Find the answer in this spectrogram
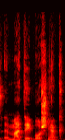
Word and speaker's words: Matej Bosnak: Okay, so the real pronunciation is Matej Bosnak, but I know that for the English speakers it's pretty tough. So anything close to that, I'm gonna take it.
